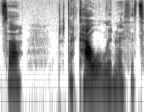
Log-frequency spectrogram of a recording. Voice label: "cawl", Welsh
